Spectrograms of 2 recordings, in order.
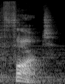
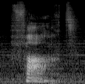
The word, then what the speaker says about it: Fahrt: But it's not pronounced as the English word fart. The A sound is actually a bit longer, so it sounds more like fart.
